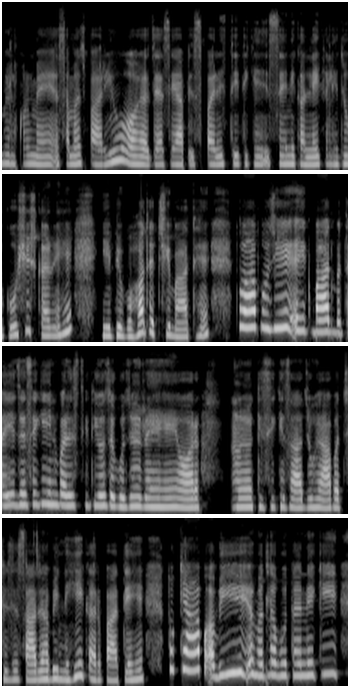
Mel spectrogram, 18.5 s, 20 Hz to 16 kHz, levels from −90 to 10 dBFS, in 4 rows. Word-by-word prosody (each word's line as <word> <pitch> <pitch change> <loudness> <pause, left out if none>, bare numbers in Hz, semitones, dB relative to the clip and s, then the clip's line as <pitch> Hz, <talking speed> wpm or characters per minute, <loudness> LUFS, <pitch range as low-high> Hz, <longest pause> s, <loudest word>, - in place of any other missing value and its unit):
बिल्कुल 175 -1 -11
मैं 165 0 -7
समझ 175 +2 -7
पा 165 -2 -4
रही 165 +4 -9
हूँ 245 +2 0
और 170 -2 0
जैसे 165 0 -9
आप 160 0 -4
इस - - -11
परिस्थिति 170 +1 -7
के 170 -1 -10
से 175 -1 -8
निकलने 165 -2 -4
के 165 - -20
लिए 165 0 -10
जो 175 - -5
कोशिश 200 +10 -2
कर 175 0 -1
रहे 175 +1 -5
हैं 275 - +3 0.4
ये 180 0 +1
भी 185 - +4
बहुत 215 - +3
अच्छी 215 -4 -2
बात 155 +2 -2
है। 180 +4 -3 0.4
तो 370 - +2
आप 360 +1 +10
मुझे 340 +1 +5 0.2
एक 255 -2 -5
बात 255 0 +8
बताइए 225 0 -2
जैसे 235 +1 -2
कि 255 +1 -2
इन 245 -1 0
परिस्थितियों 220 -1 -1
से 210 -1 +1
गुजर 205 +1 -1
रहे 195 0 -1
हैं 195 0 0
और 185 +1 +2 0.4
अ, 190 +1 0
किसी 190 0 -9
के 190 +1 -7
साथ 180 -1 0
जो 180 +1 -7
है 185 0 -2
आप 175 +2 +1
अच्छे 180 +1 -5
से 185 - -8
साझा 180 +1 +1
भी 200 - +2
नहीं 185 +8 -1
कर 190 -7 -3
पाते 165 +1 -1
हैं 185 +3 -2 0.3
तो 395 - 0
क्या 405 -1 +7
आप 395 - +5
अभी 295 +5 +5
अ, 280 - +3
मतलब 265 0 0
होता 265 0 -3
है 260 - +1
ना 270 +1 +1
कि 300 0 -5
190 Hz, 220 wpm, -22 LUFS, 175-245 Hz, 0.4 s, आप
